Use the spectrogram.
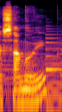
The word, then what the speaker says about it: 寒: Kan is the onyomi reading, or the Chinese reading.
